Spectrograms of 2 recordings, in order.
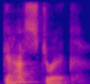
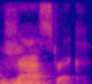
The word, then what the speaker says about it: gastric: And the G does the same thing. We say gastric, not jastric, right? No, no J.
